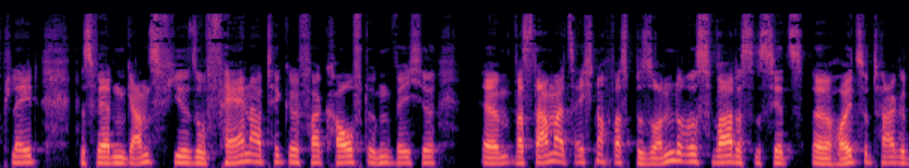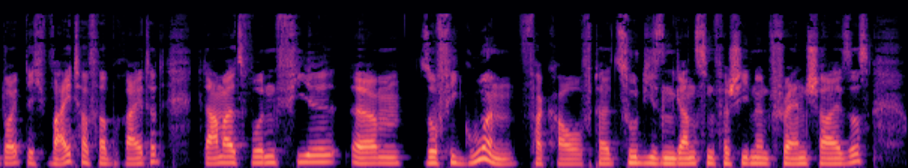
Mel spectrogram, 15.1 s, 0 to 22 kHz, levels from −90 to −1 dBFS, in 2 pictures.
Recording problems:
none

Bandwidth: 15 kHz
